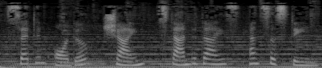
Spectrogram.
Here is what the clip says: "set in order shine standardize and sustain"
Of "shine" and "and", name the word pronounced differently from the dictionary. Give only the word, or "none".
none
